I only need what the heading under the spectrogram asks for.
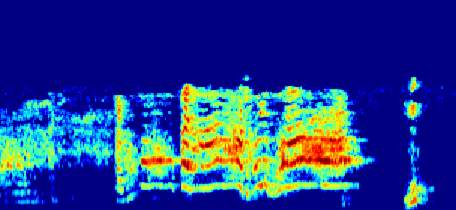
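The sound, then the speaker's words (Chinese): Wailing and moaning voices rise in a commotion in a military camp at night: a long, wavering cry that swells as more voices join, then a brief silence and one short final outburst. “就听见军营之中是一阵骚乱”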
